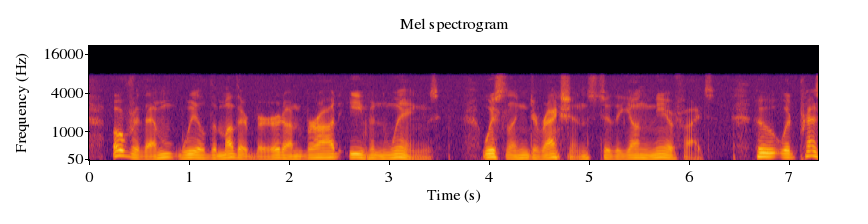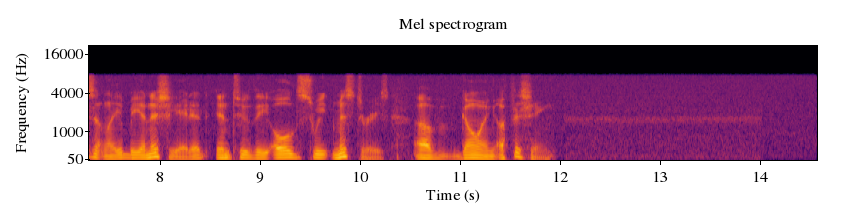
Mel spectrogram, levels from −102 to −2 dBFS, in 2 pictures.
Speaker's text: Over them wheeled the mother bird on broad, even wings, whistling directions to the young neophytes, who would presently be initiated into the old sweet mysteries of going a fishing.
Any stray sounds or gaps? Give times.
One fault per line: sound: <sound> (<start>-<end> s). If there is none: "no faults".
no faults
